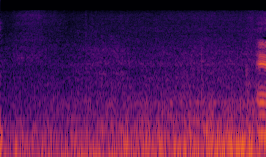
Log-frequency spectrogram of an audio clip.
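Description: Steady low rumble of a car heard from inside the cabin while it drives.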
